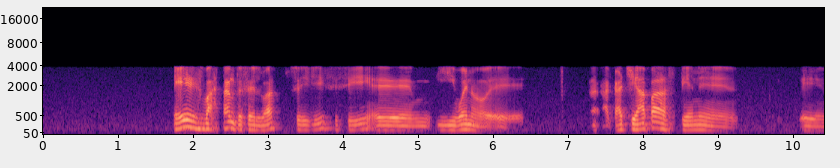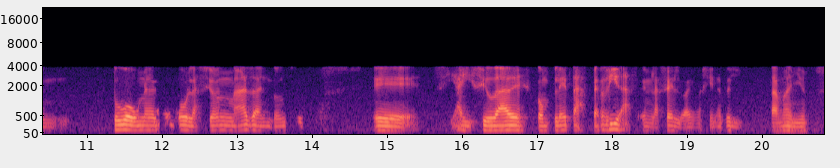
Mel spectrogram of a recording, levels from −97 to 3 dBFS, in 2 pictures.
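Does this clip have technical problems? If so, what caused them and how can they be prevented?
Yes. Speech suppressed in double talk, likely from an echo canceller mistaking overlapping near-end speech for echo, pulls the voice down at 7.27–7.48 s (about 10 dB), 11.92–12.23 s and 13.64–13.93 s (about 25 dB). Keeping the far-end reference clean and tuning double-talk detection would prevent it.

The other side's voice leaking through, likely from residual loudspeaker echo the canceller missed, appears faintly at 14.09–14.22 s, roughly 35 dB below the speech. Better acoustic isolation or stronger residual echo suppression would prevent it.

The call path's narrowband G.711 coding leaves nothing above 4 kHz, which fits a 64 kbps telephone codec.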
